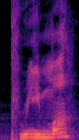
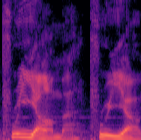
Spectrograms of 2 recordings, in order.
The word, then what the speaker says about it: Priam: I always I like saying Prima, so I often mix up the name. But Priam, catch me on that if I say it wrong.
